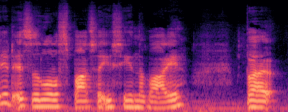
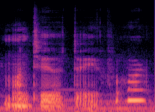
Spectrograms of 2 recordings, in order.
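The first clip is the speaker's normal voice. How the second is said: counting under breath; 9 dB quieter, slower than usual. Real, not acted.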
